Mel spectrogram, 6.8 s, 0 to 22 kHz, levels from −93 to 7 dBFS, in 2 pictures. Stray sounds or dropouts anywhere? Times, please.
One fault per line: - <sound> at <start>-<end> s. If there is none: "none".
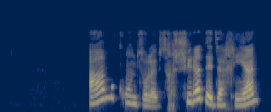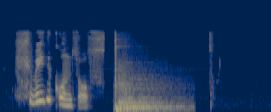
- thud at 4.8-5.8 s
